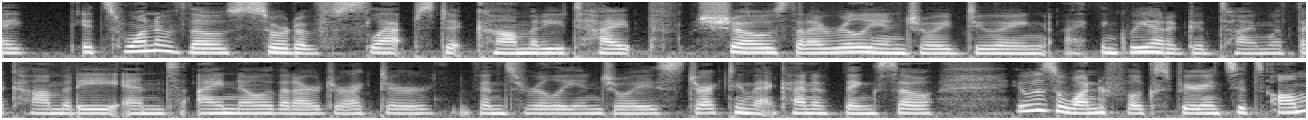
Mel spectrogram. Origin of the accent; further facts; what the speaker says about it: Mishawaka, Indiana, United States; I'm actually a native of Indiana. I'm from Mishawaka, Indiana, which is up north.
